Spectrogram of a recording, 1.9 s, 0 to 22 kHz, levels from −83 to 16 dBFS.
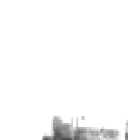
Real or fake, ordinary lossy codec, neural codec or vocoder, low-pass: real; AAC, 24 kbps; none; 3.6 kHz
